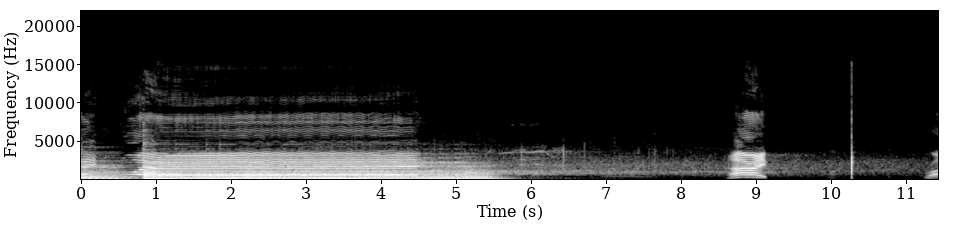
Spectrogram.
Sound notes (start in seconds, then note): 5.5 applause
